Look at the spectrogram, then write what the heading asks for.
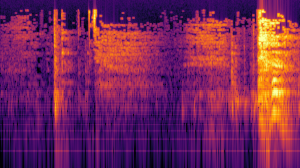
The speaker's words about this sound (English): Now I'm going to do, I'm going to remove the skewer and I'm just throwing off all the zoodles. I actually have a pile now of thin ones and medium ones.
